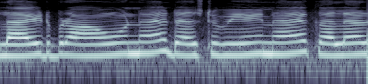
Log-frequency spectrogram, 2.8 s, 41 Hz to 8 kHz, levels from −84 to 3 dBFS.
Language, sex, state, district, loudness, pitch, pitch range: Hindi, female, Maharashtra, Washim, -14 LUFS, 265 Hz, 255-275 Hz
